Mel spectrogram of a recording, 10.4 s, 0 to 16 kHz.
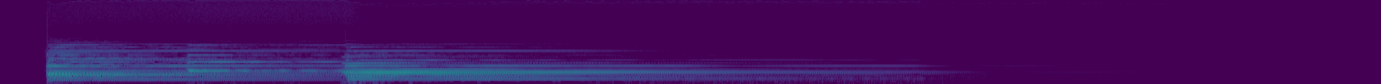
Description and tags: The conclusion of phrase 6 musically repeated.
melancholy, pain, sorrow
